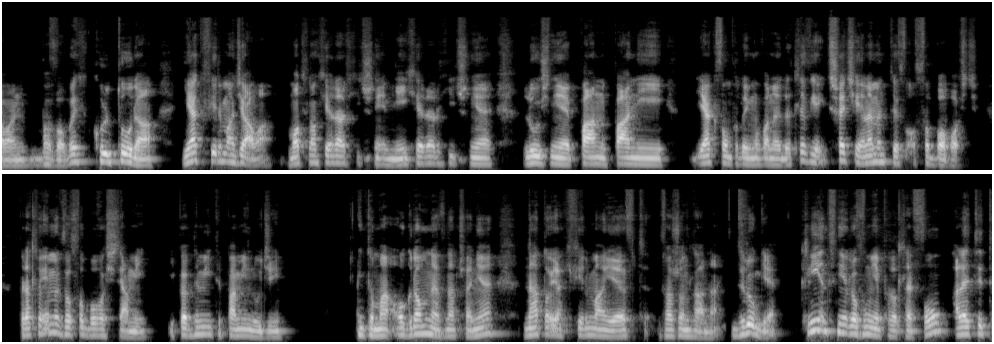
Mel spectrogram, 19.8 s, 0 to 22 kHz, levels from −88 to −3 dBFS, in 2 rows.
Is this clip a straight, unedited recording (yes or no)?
no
